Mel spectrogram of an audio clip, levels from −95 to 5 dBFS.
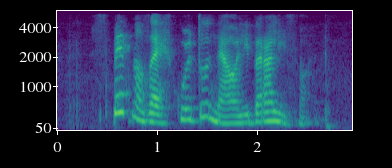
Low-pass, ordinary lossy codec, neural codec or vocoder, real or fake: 5.4 kHz; none; codec, 24 kHz, 6 kbps, HILCodec; fake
